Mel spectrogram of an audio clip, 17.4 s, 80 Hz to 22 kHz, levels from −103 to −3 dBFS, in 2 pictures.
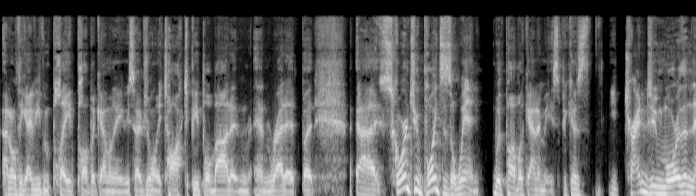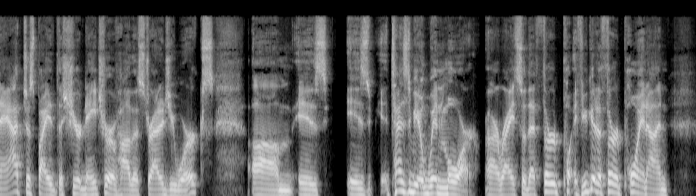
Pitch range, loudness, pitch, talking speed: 105-135 Hz, -20 LUFS, 115 Hz, 245 wpm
